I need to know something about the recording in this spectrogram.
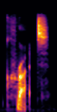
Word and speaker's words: CRUT: The charitable remainder unit trust or CUT and it's pronounced CRUT. At its heart, a croo is an irrevocable trust designed to accomplish two primary things.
